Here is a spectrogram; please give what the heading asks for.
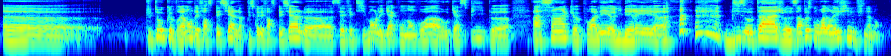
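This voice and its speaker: A man's voice: a little high, animated, moderate pace, a little mellow. A young man reading a prepared text, breaking off for casual asides full of hesitations and small laughs. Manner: reads then digresses with fillers and laughs. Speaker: YouTube commentator.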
